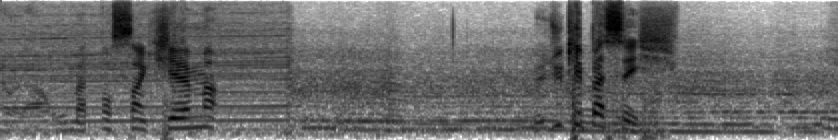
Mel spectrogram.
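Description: A car's engine howls as it speeds past close by.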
